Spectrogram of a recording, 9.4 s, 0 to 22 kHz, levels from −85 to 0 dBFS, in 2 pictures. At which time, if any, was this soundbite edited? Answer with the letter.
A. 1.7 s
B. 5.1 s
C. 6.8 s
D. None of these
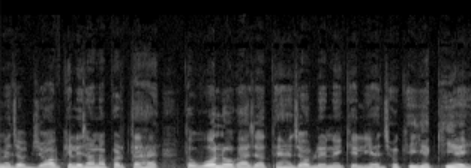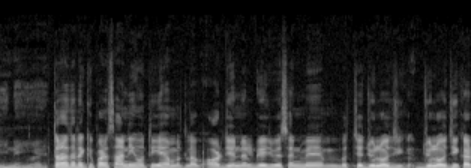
B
